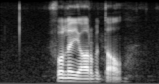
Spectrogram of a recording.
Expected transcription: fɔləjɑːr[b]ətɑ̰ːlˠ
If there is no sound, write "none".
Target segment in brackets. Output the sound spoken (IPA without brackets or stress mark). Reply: b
